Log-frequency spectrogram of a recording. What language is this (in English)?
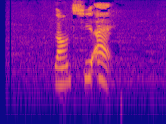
Chinese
